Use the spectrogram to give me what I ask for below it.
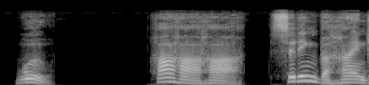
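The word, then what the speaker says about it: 舞: Martial arts is pronounced in Chinese as wushu, and dance is also pronounced as wu.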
